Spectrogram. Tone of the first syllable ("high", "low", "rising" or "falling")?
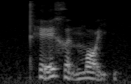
rising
